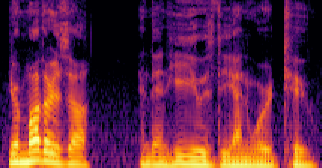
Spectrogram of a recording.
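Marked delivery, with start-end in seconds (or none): 0.0-0.9 higher-pitched narrated yell-back; mild mock yell. A narrator's reading. Larry yelling back at the passing car, a restrained narrated yell. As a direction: yell back, but held in to storytelling volume. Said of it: "cupped his hands and yelled back".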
